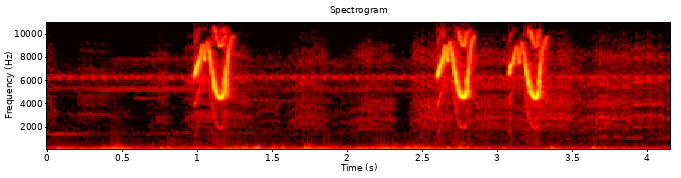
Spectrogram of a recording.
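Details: Swallow-tailed hummingbird uttering three very high, twisting, squeaky notes, one alone and then a close pair, with a faint steady high tone and low background hum.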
